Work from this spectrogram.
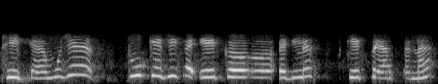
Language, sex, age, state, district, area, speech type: Urdu, female, 18-30, Delhi, North East Delhi, urban, conversation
